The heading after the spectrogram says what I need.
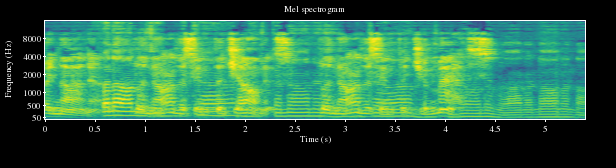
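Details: Female speaker with Tourette syndrome shows involuntary repetition of her own words; palilalia (vocal tic).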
